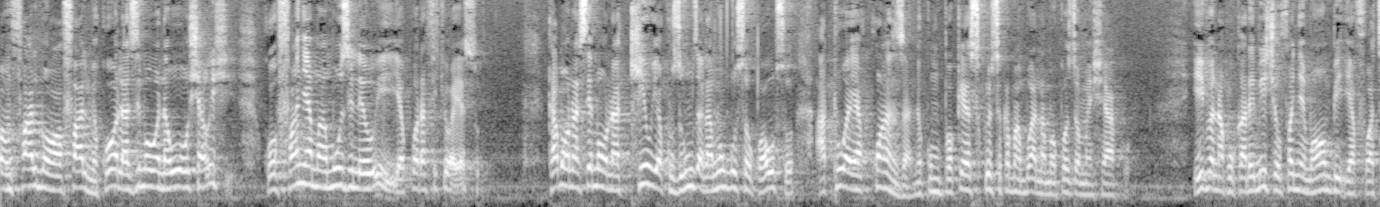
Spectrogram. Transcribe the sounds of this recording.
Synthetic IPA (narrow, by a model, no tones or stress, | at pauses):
am̩falmɛwafalmɛkwaɔlazimahuwɛnahuwɛuʃawiʃḭkwaufaɲamaːmuzilɛɔhiːjakuwaɾafikiwa̰jɛ̰su | kamaunasɛmaunakʰiujakuzuŋɡum̩zanamuŋɡuusɔkwausɔha̰tuajakwanza̰nikum̩pɔkɛajɛsu̥kɾistɔkamaɓwanamɔkɔziwamaiʃajakɔ | hivjɔnakukaɾiɓiʃaufaɲɛamaɔmbijafuata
